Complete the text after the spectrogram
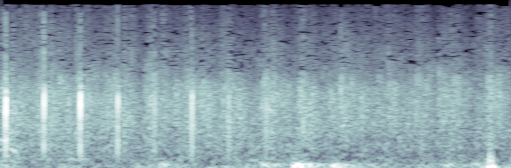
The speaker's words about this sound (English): It was my idea and only my idea to invite Governor Granholm. But let's give her a special round of applause.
